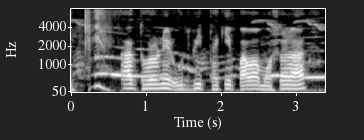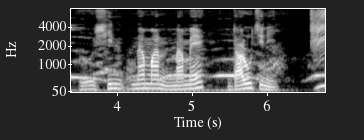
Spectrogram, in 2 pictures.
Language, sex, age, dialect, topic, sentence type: Bengali, male, 18-24, Rajbangshi, agriculture, statement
